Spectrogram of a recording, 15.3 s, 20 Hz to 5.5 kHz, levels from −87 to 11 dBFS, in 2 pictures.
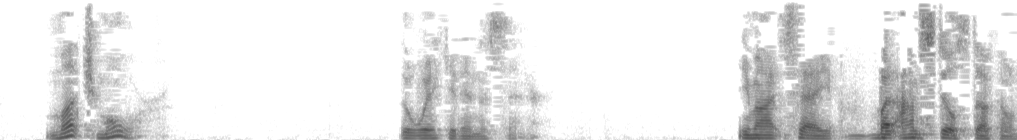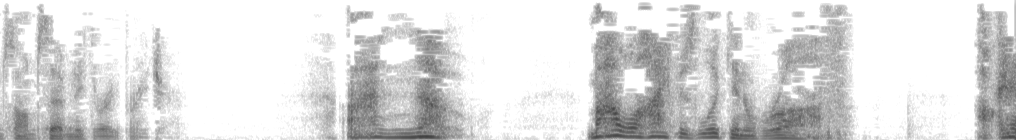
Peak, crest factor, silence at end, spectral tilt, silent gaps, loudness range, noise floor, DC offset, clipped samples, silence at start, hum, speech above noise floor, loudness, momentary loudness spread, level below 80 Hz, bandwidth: -6 dBFS; 22 dB; 0 s; -8 dB/octave; none; 12 LU; -78 dBFS; under 0.1%; under 0.1%; 0.35 s; none; 53 dB; -26 LUFS; 18 LU; -58 dBFS; 5.4 kHz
